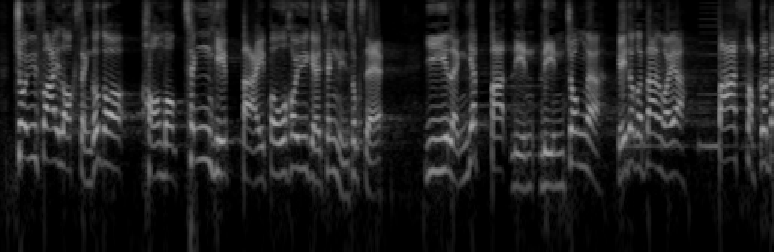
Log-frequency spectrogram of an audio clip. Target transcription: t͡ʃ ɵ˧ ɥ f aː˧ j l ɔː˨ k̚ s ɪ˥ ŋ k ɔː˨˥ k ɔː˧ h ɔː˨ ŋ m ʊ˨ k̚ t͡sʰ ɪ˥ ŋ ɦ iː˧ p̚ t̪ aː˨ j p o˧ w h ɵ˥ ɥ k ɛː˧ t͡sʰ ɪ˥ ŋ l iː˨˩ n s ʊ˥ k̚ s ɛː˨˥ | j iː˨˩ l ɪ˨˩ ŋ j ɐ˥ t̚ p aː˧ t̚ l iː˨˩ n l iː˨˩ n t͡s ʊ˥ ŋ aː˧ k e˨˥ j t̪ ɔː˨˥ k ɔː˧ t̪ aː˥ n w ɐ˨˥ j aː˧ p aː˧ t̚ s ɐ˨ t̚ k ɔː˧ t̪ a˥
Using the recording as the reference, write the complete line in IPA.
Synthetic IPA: t͡ʃ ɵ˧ ɥ f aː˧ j l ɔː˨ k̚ s ɪ˨˩ ŋ k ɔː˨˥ k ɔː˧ h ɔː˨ ŋ m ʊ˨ k̚ t͡sʰ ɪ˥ ŋ ɦ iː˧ p̚ t̪ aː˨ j p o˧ w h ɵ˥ ɥ k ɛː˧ t͡sʰ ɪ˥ ŋ l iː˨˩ n s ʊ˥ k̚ s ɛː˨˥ | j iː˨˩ l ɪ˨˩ ŋ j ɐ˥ t̚ p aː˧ t̚ l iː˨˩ n l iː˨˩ n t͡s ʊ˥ ŋ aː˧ k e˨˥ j t̪ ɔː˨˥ k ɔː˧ t̪ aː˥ n w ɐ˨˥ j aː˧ p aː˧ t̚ s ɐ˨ p̚ k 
